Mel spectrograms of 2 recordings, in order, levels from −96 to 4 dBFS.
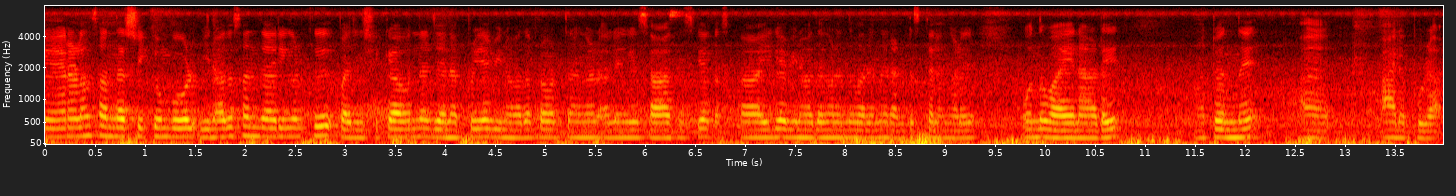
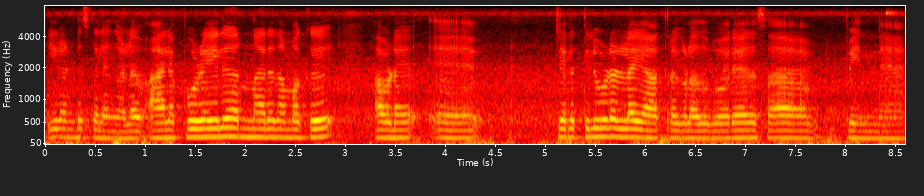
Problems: constant background noise, low volume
